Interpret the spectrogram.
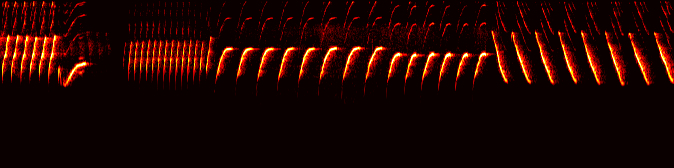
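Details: Spanish Timbrado canary song with a short pause, then a quick rattling roll, a steady series of arched whistled notes, and a closing run of steeply falling notes.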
